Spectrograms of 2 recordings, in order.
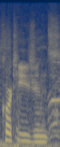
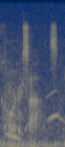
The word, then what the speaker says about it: courtesan: Damn it, Cortesians. Escape! I think it's pronounced courtesans.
